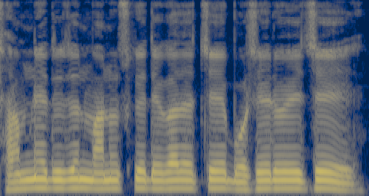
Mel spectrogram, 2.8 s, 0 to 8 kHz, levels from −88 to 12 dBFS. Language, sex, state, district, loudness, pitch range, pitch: Bengali, male, West Bengal, Alipurduar, -14 LUFS, 120-130 Hz, 125 Hz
